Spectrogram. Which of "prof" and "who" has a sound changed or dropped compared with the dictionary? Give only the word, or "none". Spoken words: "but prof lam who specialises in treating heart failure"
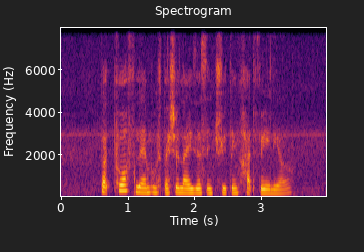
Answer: prof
